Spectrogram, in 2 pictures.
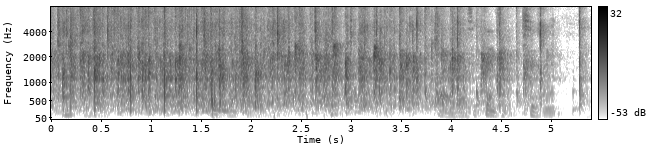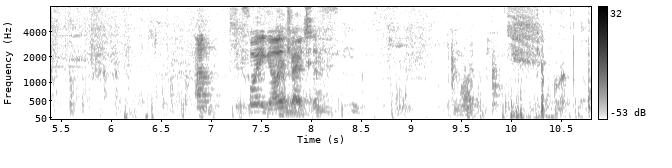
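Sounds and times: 
audience applause: 0.0s - 5.4s
speech: 4.4s - 5.1s, 7.7s - 8.3s.

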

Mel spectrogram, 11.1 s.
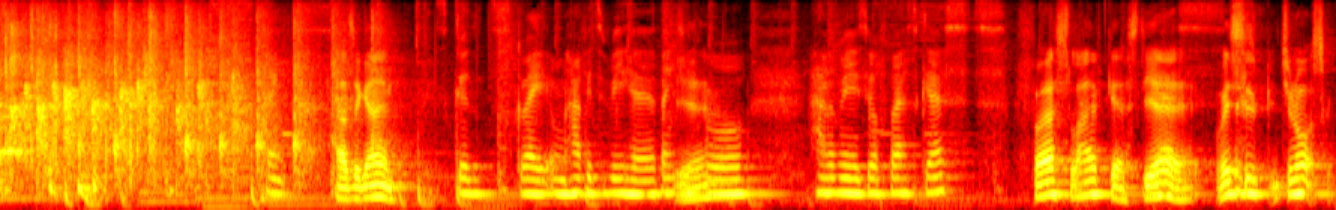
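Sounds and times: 
audience applause: 0.0s - 3.3s
speech: 2.3s - 11.1s.

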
